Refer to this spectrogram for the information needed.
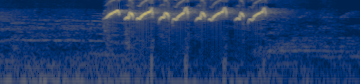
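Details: Female pied bushchat calling to draw a response from males: a rapid run of about ten high, sharp chirping notes packed into under a second, each note a quick rising-falling flick, with a low background hum.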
